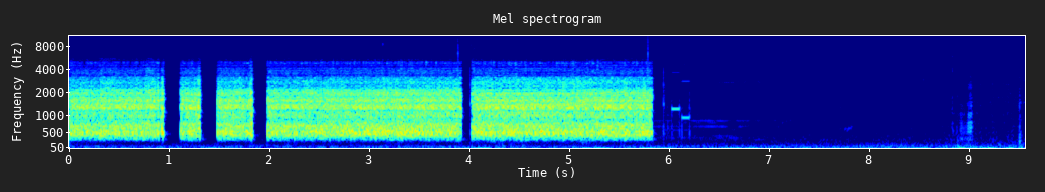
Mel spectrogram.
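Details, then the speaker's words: Uniden analog scanner acting up, apparently after a button was pressed by mistake: a harsh steady hiss-buzz with brief gaps, then silence when locked out. This is an encrypted digital channel heard through an analog scanner. "And it's driving me fucking crazy. That's what an encrypted signal sounds like on an analog scanner."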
